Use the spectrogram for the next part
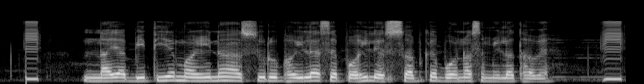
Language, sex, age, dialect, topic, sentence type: Bhojpuri, male, 25-30, Northern, banking, statement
